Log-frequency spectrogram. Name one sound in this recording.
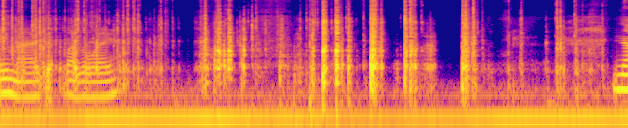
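A plastic toy blaster clicks and clacks as it is handled.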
